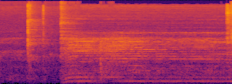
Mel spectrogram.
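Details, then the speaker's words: Restored Mustang, fuel pump plugged in and run to check for leaks after long rebuild: click then steady low electric hum for about two and a half seconds, the regulator diaphragm audibly building pressure; normal fuel pump priming. "oh you can hear the diaphragm in the regulator you can hear it there it's getting pressure"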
